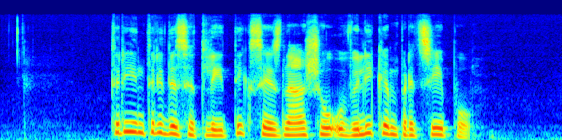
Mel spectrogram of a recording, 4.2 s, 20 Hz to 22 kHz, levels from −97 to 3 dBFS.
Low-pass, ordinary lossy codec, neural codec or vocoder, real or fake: 14.4 kHz; none; none; real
